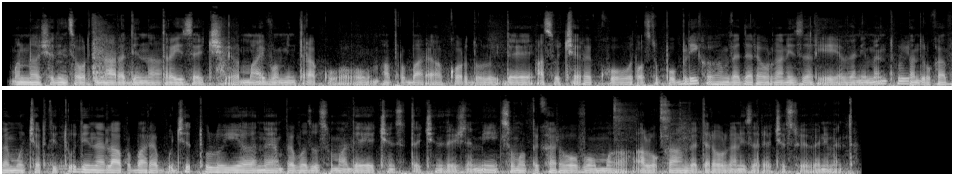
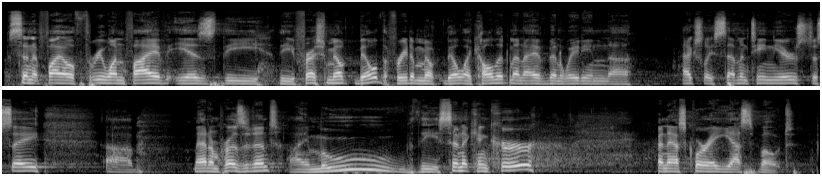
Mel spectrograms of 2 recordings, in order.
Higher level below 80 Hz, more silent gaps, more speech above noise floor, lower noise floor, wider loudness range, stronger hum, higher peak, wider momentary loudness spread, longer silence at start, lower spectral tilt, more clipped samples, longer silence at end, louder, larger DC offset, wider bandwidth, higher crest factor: first, -30 dBFS vs -44 dBFS; neither; first, over 74 dB vs 24 dB; first, under -90 dBFS vs -42 dBFS; about the same, 2 LU vs 4 LU; neither; about the same, -2 dBFS vs 0 dBFS; second, 5 LU vs 14 LU; about the same, 0.1 s vs 0.05 s; first, -7 dB/octave vs -4 dB/octave; neither; first, 0.9 s vs 0.25 s; about the same, -17 LUFS vs -18 LUFS; neither; about the same, 14.5 kHz vs 14.5 kHz; about the same, 14 dB vs 18 dB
